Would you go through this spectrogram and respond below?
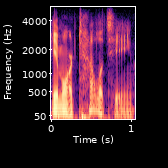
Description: (ĭmôr-tălĭ-tē)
